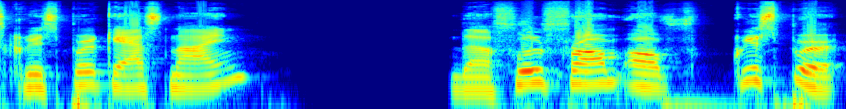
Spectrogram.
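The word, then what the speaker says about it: CRISPR-Cas9: how you write it the pronunciation is crispr cast 9 the full form of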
